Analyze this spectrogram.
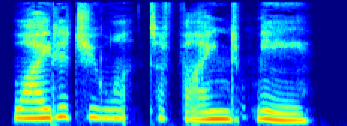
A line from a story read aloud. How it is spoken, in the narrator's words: Violetta asks again, her voice quiet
